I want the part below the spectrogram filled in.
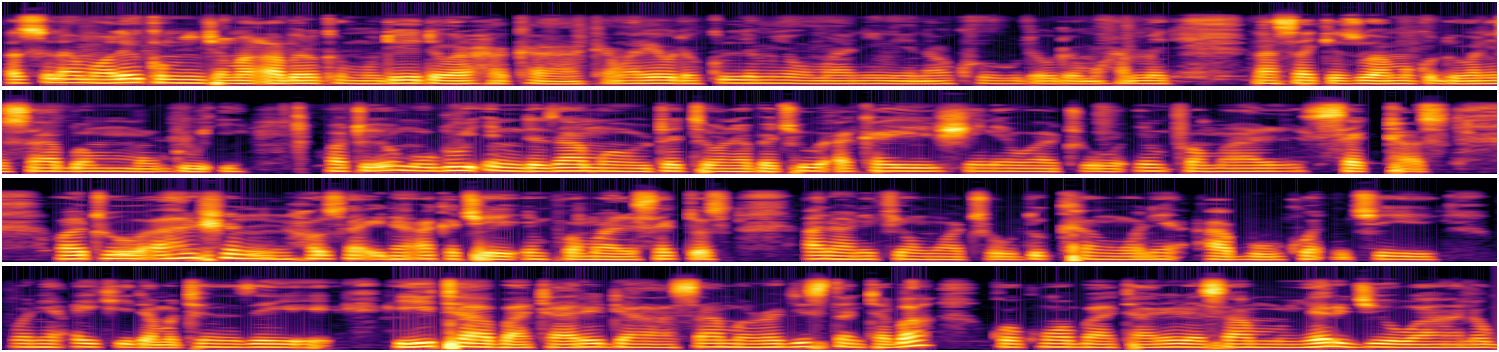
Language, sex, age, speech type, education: Hausa, male, 15-29, spontaneous, secondary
